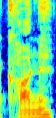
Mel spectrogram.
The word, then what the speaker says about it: Kone: Michel Nørgaard var jo inde på Kone, altså så, som også jo er elevator. Og som vist i øvrigt udtales Kone, kunne jeg sige, at der var nogen, der skrev.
